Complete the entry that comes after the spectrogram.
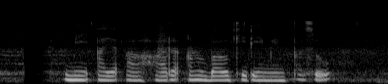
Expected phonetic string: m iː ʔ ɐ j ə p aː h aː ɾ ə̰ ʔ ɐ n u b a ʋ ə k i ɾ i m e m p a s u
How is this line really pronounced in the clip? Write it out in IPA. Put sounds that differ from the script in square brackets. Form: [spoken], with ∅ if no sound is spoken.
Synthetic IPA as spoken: m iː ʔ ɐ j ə [ʔ] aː h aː ɾ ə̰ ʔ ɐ n u b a ʋ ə k i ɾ [iː] m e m p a s u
